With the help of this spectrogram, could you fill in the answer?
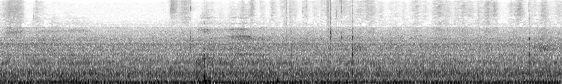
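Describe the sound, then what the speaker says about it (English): A Stabilo Woody color stick is rubbed onto paper with heavy pressure, making a faint, continuous scratchy scrubbing sound with a small tap partway through. "especially when you're rubbing it into the paper."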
